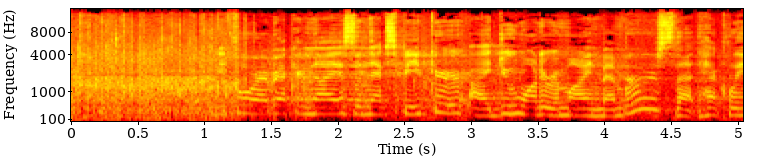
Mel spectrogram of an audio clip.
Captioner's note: some Applause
